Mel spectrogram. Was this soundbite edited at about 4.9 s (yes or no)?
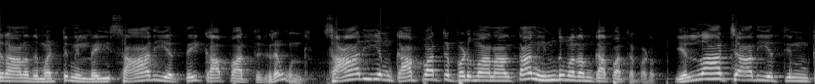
no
